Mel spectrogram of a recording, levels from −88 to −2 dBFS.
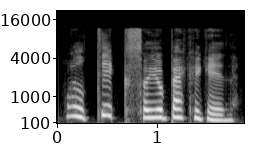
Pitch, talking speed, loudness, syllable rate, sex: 260 Hz, 190 wpm, -16 LUFS, 5.0 syllables/s, female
